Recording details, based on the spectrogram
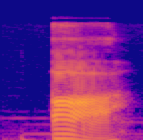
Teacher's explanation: The letter A is said ah, not A like in English, but a clean, open ah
